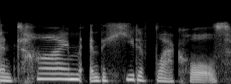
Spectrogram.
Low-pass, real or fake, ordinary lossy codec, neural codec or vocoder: 7.2 kHz; real; Opus, 16 kbps; none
